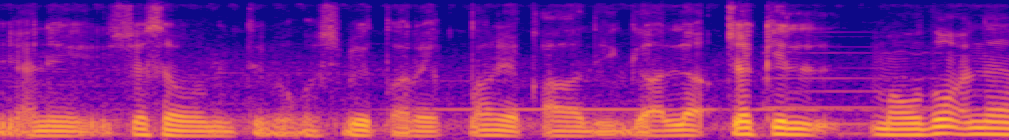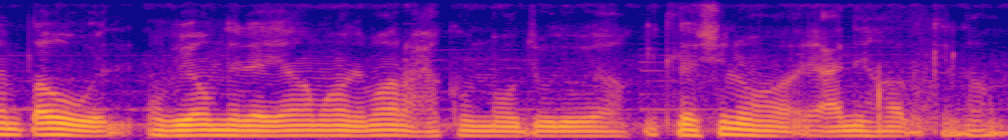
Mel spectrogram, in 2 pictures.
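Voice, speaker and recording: Over music in the background, a man with a fairly low pitch and ordinary pitch variation talks at a moderate pace with hardly any pauses. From Iraq. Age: young. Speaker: cancer survivor. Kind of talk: personal testimony.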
